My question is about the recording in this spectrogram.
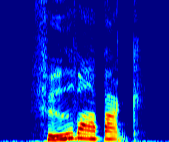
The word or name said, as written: fødevarebank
